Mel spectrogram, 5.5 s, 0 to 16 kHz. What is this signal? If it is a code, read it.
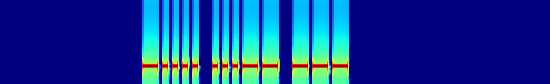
Morse code, heard as a keyed tone, about 23 wpm, 700 Hz. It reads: 63O
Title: Speed-Racing - Three Letter-Number Combinations - 20wpm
